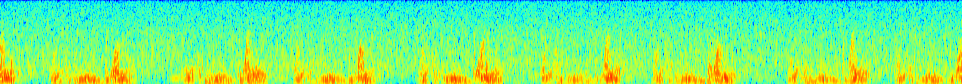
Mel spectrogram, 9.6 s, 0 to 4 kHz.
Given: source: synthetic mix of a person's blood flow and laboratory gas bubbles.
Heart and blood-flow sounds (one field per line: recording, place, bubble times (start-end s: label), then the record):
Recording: Doppler ultrasound of blood flow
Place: precordium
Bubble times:
6.92-7.25 s: bubbles
8.51-8.57 s: bubbles
From the record:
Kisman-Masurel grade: 121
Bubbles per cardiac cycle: 1 to 2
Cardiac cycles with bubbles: 10 to 50%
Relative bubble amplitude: barely perceptible (0.100 to 0.250)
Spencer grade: 2 (many but less than half of the cardiac periods contain bubble signals, singularly or in groups)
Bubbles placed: anywhere in the cardiac cycle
